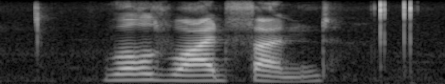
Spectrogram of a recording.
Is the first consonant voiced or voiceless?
voiced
